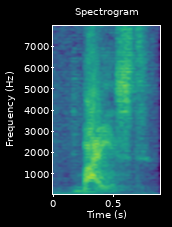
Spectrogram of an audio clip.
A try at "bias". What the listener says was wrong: No, bias. B-I-A-S. Not, there's no T at the end. Bias.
